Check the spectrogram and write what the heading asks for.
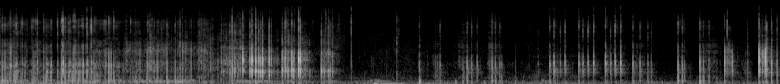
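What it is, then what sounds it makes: Plastic acupuncture model figure. Fingernails scratch across the back of a white plastic acupuncture model doll, likely hollow, making dense crinkly scraping with brief squeaky tones near 1.2 kHz around the third second. The scratching then thins into quieter, scattered clicks and scrapes, ending in a short louder burst.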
